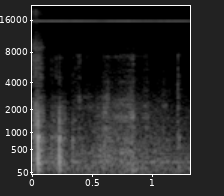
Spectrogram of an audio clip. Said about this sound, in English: Say, Bert, what's what's that? What's that rustling in the grass?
